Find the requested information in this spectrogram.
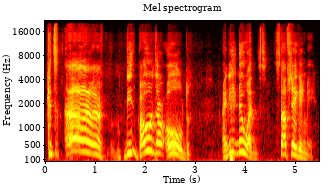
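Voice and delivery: high, strained crone with a groan; drawn-out, high-pitched old-bones grumble; complaining old hag. Acted. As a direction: whine like a hag being shaken.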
